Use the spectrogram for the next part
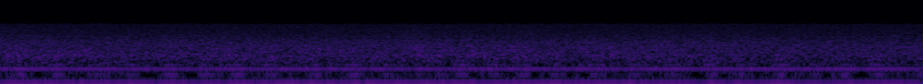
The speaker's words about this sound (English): Take the example. Listen to the hissing sound of the fan.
